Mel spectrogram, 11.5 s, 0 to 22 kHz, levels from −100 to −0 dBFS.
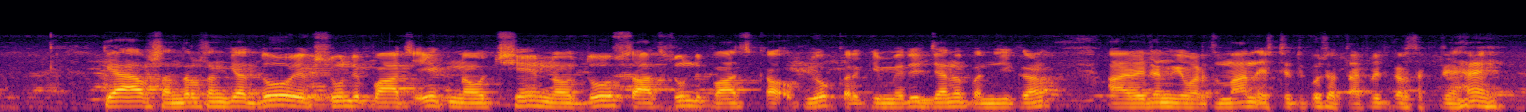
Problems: constant background noise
